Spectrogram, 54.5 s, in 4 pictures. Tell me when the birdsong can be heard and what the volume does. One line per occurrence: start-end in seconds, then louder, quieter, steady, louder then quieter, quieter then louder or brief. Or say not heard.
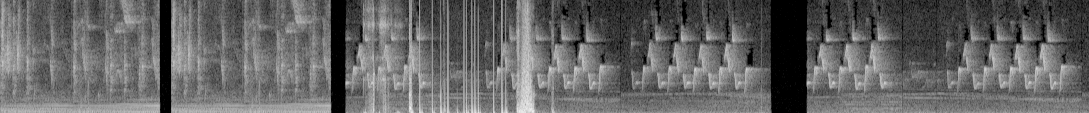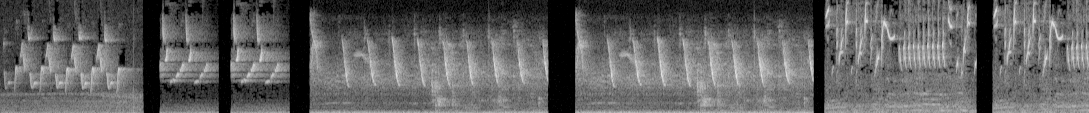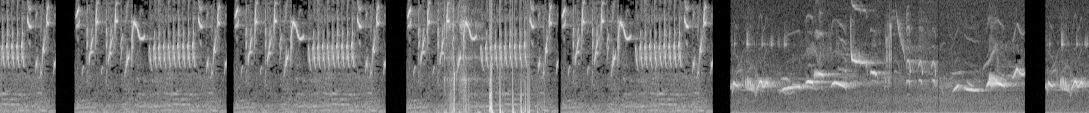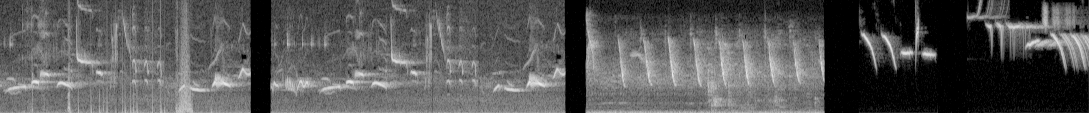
0.0-54.4 louder.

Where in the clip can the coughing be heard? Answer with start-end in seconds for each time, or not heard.
4.5-7.0, 32.8-34.0, 41.1-43.5.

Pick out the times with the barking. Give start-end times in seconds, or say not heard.
not heard.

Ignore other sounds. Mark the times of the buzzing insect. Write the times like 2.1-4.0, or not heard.
not heard.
